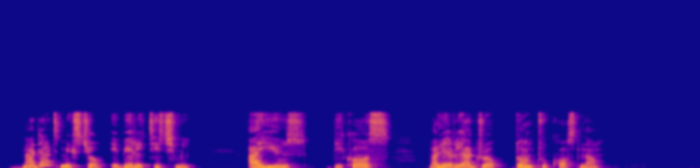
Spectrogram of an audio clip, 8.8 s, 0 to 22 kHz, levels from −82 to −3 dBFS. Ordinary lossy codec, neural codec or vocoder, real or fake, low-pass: none; none; real; 7.2 kHz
